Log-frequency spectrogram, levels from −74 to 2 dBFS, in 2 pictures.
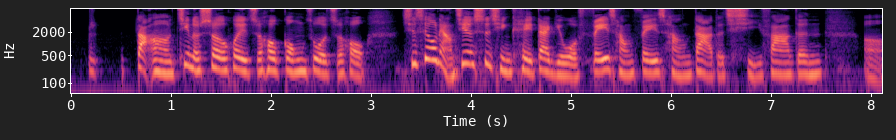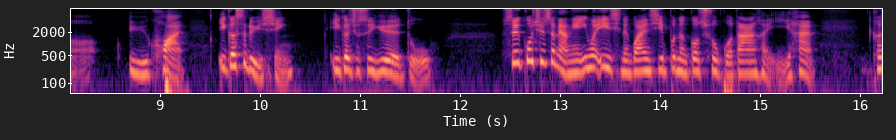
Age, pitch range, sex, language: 30-49, 170-215 Hz, female, Chinese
